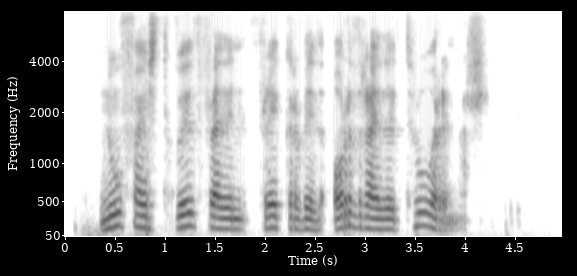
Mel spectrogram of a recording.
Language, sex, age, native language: Icelandic, other, 20-29, English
